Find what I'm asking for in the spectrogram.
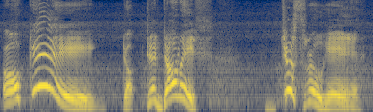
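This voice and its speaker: A man's voice: very high voice, huge pitch swings, extremely slow, heavily acted. A man playing a flustered, blustery old Santa Claus in a radio play. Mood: obliging.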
